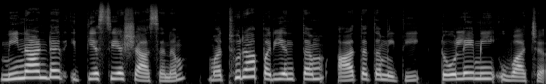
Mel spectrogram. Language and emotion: Sanskrit, neutral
